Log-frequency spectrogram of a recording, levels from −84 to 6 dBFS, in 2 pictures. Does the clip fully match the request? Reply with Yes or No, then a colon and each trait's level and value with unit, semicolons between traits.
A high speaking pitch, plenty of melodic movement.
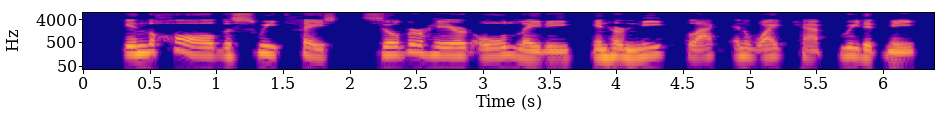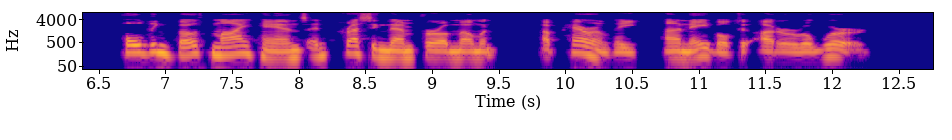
No: low, 130 Hz; wide, 5.8 semitones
